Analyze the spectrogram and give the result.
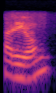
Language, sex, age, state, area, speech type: Sanskrit, male, 45-60, Rajasthan, rural, conversation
